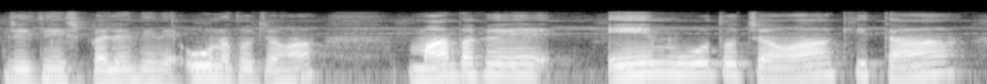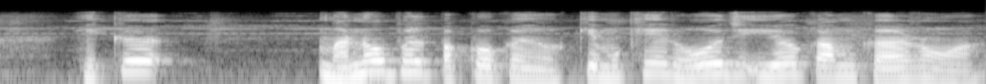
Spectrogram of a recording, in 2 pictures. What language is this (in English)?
Sindhi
